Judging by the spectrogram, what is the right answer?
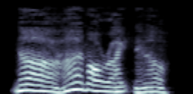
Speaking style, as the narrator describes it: he says, grinning and wheezing

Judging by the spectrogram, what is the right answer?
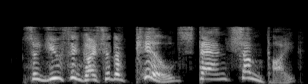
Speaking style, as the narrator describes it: said Harry angrily

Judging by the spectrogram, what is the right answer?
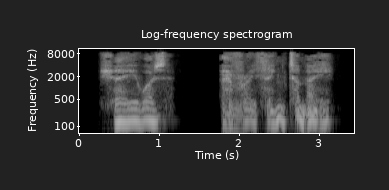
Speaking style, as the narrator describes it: Lynn Merce whispered

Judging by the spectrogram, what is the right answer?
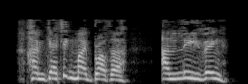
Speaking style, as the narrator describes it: she spat

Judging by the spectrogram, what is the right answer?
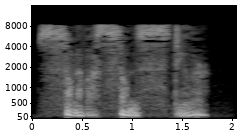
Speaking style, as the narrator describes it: he hissed

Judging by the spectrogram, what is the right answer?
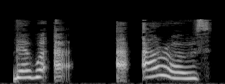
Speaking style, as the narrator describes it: Agatha stuttered

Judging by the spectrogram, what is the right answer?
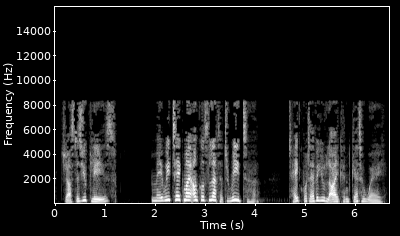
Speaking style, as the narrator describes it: without raising his head, coolly replied

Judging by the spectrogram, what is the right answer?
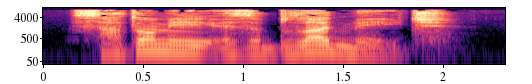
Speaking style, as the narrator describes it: I reminded them grimly

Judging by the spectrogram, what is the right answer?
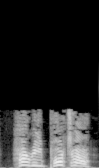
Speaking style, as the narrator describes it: she squealed

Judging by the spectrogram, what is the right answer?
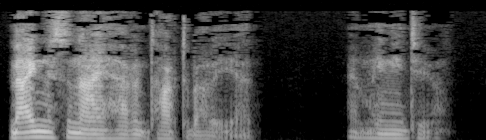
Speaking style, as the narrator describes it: he said quietly

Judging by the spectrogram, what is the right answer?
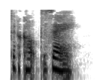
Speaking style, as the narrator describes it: I said weakly

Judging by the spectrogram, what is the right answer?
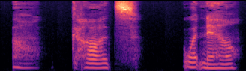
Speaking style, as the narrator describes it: I gasped

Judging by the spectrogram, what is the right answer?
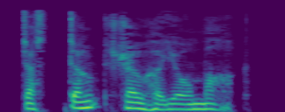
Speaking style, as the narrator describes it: Gwen muttered, after grudgingly assenting to the plan

